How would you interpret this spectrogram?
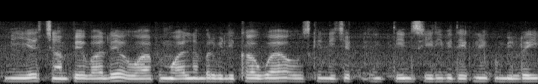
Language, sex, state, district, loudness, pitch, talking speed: Hindi, male, Chhattisgarh, Raipur, -14 LUFS, 145 Hz, 225 wpm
